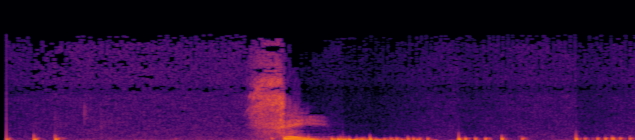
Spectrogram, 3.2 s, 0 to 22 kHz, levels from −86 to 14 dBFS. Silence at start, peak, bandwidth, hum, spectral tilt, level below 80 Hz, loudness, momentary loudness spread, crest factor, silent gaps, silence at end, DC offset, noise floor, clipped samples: 0 s; -6 dBFS; 16.5 kHz; none; -4.5 dB/octave; -36 dBFS; -23 LUFS; 14 LU; 18 dB; none; 0 s; under 0.1%; -47 dBFS; under 0.1%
